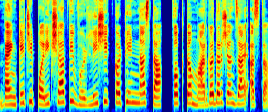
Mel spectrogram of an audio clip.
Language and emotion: Goan Konkani, neutral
